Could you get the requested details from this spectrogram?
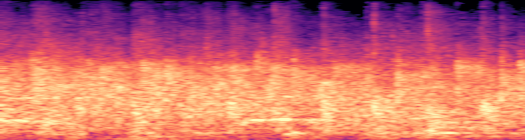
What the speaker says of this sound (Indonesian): Oke, tepuk tangan buat semuanya.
